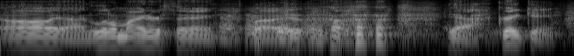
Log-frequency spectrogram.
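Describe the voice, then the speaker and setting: Heard with audible room echo, a man talks at a moderate pace and a medium pitch. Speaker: insurance pool administrator. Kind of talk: presentation to city council. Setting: council meeting.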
